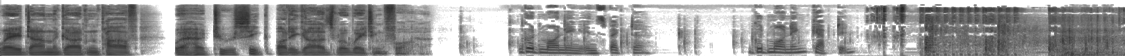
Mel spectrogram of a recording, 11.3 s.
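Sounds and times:
speech: 0.0 - 4.3, 5.2 - 6.6, 7.5 - 9.5
submachine gun and pistol gunfire: 9.2 - 11.2.

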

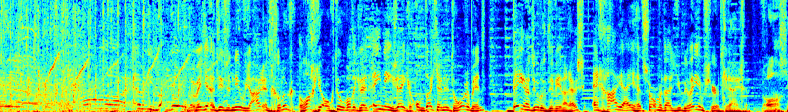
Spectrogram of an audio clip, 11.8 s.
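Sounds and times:
applause: 0.0 - 3.8
speech: 2.1 - 11.8.

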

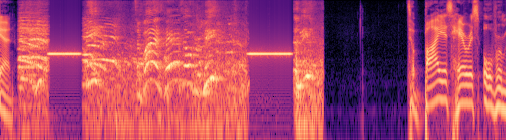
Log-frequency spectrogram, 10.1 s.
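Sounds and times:
speech: 0.0 - 0.6, 1.6 - 4.9, 8.2 - 10.1
mid-pitched censor bleeps: 1.0 - 1.7, 5.0 - 5.9.

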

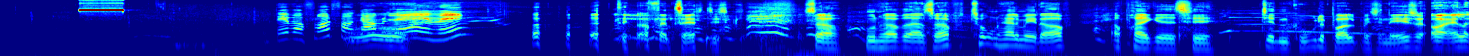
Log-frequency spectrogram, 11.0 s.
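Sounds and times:
trainer's whistle blown: 0.6 - 1.0
speech: 2.1 - 11.0
laughter: 3.4 - 7.5, 8.1 - 10.6.

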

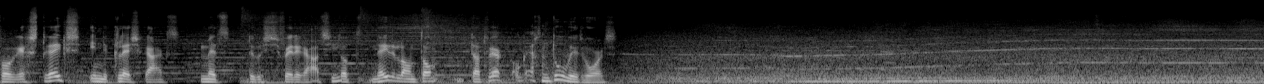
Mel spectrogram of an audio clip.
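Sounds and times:
speech: 0.0 - 6.3
armoured vehicle engine rumbling while rolling off a ship's gangway: 6.2 - 12.6
faint tonal whines rising in pitch: 6.2 - 12.6.

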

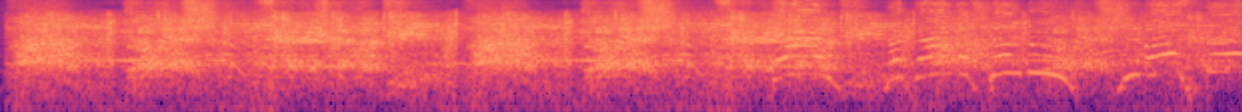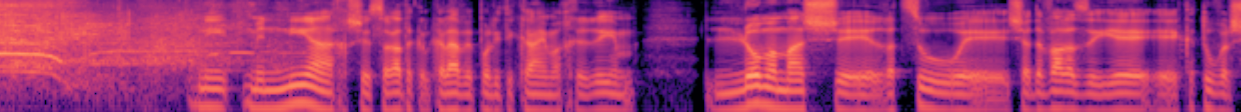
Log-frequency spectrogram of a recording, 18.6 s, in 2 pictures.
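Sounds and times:
protest crowd chanting: 0.0 - 10.8
speech: 11.7 - 18.6.

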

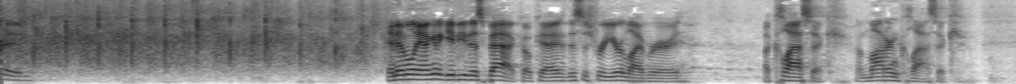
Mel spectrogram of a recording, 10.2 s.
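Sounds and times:
crowd applauding: 0.0 - 4.6
speech: 3.9 - 7.0, 7.6 - 10.1.

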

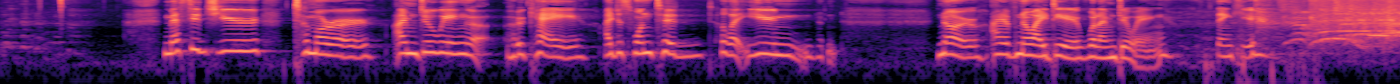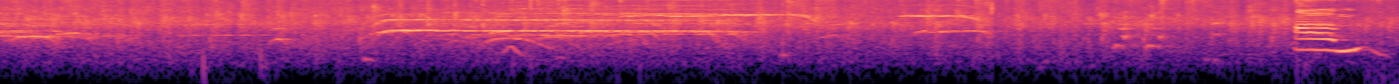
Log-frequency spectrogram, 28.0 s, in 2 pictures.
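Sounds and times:
speech: 1.6 - 8.6, 9.4 - 13.1
audience applause: 12.5 - 27.9.

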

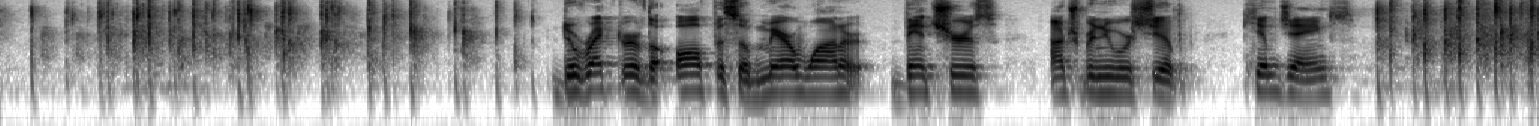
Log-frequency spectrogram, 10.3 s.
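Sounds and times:
scattered hand clapping from a small group: 0.0 - 3.6, 9.1 - 10.2
speech: 3.7 - 9.1.

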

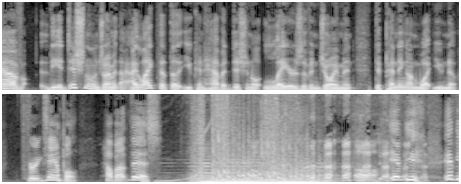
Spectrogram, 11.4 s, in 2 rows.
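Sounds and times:
speech: 0.1 - 11.4
original Star Trek missile-firing sound effect: 8.0 - 10.1
laughter: 8.8 - 11.2.

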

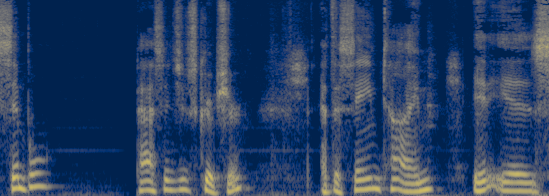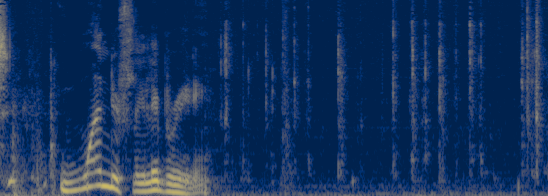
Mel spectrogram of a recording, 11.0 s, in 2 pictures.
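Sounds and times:
speech: 0.1 - 0.6, 1.4 - 7.8
typing on a computer keyboard: 7.7 - 10.9.

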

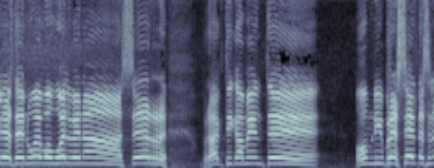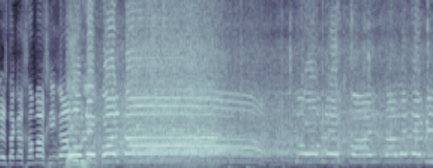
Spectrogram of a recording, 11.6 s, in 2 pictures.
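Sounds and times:
speech: 0.1 - 9.0
tennis crowd cheering and whooping at the end of a tennis match: 6.6 - 11.5.

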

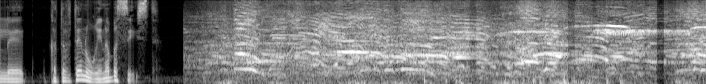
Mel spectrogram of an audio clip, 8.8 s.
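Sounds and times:
speech: 0.0 - 2.6
angry protesters shouting and cursing: 2.3 - 8.8.

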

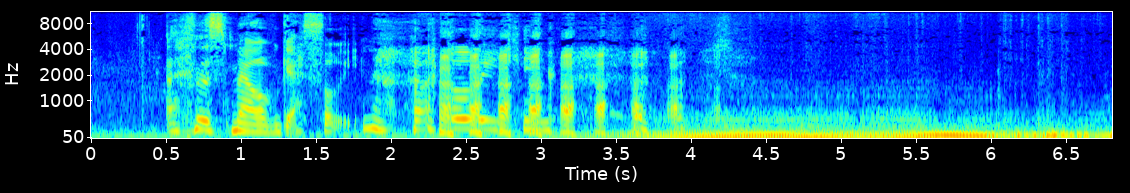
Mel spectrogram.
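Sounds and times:
old 1970s-80s car engine rumbling: 0.0 - 6.8
speech: 0.5 - 4.3
laughter: 1.9 - 4.4.

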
